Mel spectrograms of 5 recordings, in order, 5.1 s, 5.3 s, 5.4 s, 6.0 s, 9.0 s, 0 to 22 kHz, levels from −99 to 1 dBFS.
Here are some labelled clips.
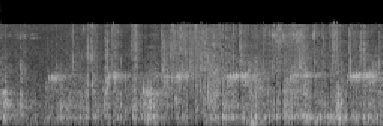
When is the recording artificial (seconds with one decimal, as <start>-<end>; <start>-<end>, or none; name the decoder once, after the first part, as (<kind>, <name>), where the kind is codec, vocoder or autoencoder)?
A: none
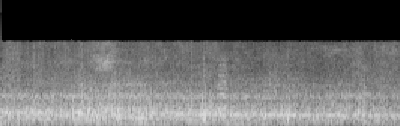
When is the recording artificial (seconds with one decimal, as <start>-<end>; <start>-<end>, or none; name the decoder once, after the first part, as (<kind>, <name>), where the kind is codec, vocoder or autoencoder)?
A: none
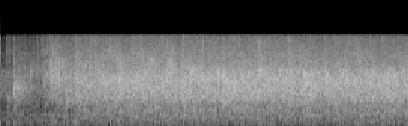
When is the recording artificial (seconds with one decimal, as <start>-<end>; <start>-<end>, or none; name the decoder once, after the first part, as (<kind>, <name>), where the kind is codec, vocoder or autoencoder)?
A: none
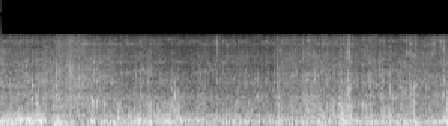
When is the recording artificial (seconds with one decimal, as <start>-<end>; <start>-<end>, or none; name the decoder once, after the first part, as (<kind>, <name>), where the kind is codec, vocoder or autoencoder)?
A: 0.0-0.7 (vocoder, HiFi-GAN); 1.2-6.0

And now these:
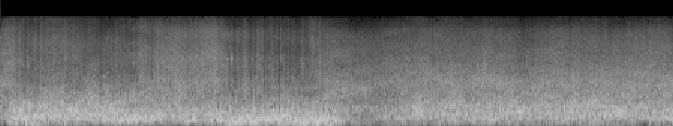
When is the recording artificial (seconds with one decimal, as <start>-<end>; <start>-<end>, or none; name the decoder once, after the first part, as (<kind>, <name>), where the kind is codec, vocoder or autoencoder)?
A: 0.0-5.1 (codec, SNAC); 5.7-9.0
